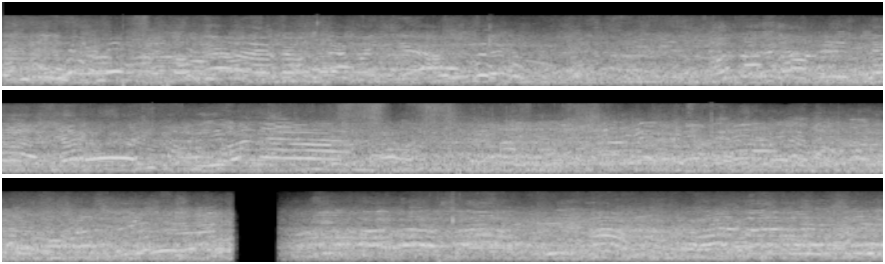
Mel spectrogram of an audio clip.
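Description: A large crowd of marchers chatters and calls out loudly outdoors.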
